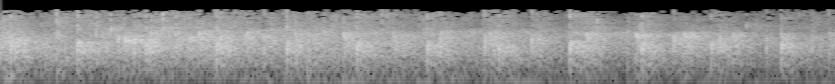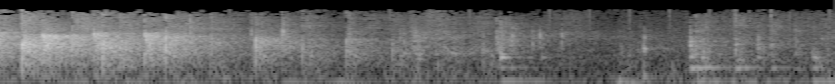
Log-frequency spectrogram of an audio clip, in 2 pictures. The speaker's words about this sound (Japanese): 心から祝福を祈りつつ、また神様に期待しつつ、大きな拍手を持って今朝も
